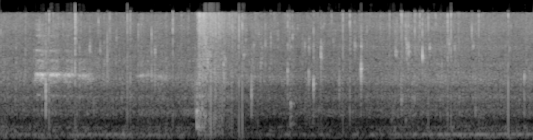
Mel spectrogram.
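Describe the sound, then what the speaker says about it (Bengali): Potatoes dropped into hot oil in a wok, a loud burst of crackling sizzle that swells again at about two seconds, then settles into steady frying with stirring clatter, close by and free of talk. "কড়ার তেলটাও গরম হয়ে গেছে, আর এই আলুগুলো দিয়ে দিচ্ছি"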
